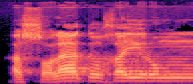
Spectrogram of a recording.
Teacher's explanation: As-sholatu as-sholatu khairum, ada mim bertasdid ya, khairum tanwin bertemu mim, idgham bi guna itu mah pakai guna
